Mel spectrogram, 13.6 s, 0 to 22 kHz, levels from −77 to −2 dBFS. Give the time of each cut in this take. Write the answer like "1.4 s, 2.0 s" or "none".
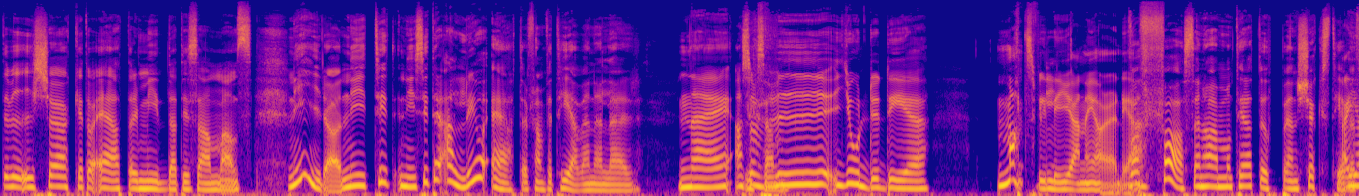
none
